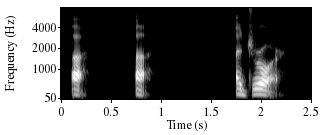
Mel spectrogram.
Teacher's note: an indefinite article which we pronounce with the schwa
